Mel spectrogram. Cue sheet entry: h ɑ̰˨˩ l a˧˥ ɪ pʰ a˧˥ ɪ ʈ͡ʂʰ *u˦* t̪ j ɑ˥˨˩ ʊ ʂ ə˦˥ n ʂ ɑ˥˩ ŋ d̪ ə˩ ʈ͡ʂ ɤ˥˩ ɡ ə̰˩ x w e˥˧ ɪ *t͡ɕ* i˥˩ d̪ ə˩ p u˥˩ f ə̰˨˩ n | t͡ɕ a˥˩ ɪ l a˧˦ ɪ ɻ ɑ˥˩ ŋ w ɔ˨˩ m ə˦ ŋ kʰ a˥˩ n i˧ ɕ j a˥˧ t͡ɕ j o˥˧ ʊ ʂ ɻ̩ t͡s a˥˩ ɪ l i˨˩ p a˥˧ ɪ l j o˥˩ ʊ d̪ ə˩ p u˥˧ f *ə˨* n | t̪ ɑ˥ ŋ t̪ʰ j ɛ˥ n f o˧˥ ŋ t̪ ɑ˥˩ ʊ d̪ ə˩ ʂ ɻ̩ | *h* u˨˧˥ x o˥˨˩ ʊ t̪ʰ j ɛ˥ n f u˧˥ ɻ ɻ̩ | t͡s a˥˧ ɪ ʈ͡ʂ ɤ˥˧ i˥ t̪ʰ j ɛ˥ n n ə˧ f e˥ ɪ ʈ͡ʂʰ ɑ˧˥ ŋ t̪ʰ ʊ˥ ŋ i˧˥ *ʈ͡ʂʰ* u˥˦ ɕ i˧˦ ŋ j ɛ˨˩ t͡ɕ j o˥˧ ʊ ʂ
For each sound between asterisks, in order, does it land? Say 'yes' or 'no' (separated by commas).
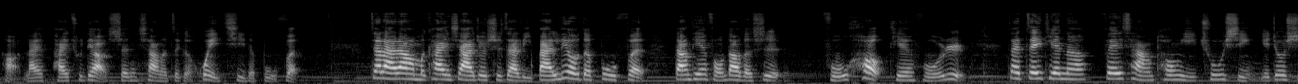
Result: yes, no, yes, no, yes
